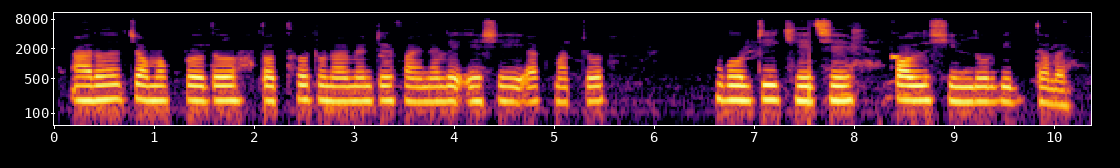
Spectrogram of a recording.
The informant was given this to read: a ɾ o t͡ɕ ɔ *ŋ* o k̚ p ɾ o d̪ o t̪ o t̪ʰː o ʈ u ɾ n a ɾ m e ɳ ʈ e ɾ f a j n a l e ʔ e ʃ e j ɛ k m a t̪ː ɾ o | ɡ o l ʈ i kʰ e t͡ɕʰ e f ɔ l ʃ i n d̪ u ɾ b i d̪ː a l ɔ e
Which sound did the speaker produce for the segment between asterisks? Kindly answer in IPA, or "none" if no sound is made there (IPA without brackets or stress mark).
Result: m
